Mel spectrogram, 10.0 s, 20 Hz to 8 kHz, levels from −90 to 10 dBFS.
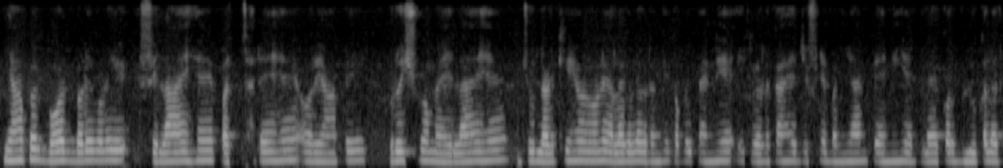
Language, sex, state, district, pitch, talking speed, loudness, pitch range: Hindi, male, Uttar Pradesh, Jalaun, 160 Hz, 220 wpm, -33 LUFS, 155-170 Hz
